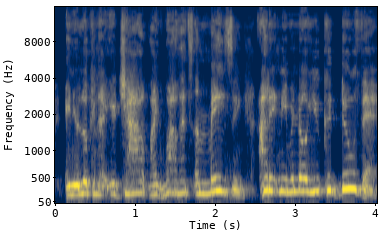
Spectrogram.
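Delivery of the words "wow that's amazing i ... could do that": mock proud, amazed parent tone, higher. Retelling homeschooling, looking at the child: imitating a proud amazed parent. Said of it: "really proud and, and there's all this triumph".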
